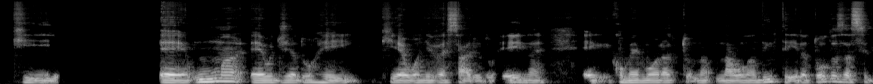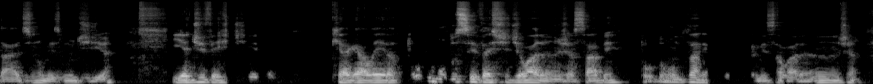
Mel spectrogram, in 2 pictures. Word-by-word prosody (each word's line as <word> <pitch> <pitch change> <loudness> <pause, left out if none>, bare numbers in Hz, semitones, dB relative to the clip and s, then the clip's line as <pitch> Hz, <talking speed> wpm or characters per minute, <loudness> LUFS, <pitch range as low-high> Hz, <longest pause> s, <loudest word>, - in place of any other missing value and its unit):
Que, 90 -4 -2 1.1
é, 90 -1 +9
uma 130 +8 +4
é 95 0 +6
o 95 - +3
Dia 95 0 0
do 95 +2 -2
Rei, 90 -3 -1 0.2
que 90 - -3
é 90 - +7
o 85 +1 +3
aniversário 90 -2 0
do 80 - -7
rei, 100 0 +1
né, 90 +1 -4 0.3
eh, 85 0 0
comemora 95 -1 +2
to 95 -4 -8
na 90 +2 -3
na 85 +1 0
Holanda 90 +3 0
inteira, 115 -9 0
todas 125 +6 -1
as 105 - +2
cidades 80 -5 -3
no 90 0 -5
mesmo 80 +1 -4
dia, 80 -1 -7 0.6
e 95 - +1
é 95 - +6
divertido, 95 -3 -4 0.7
que - - -8
a - - +5
galera 90 0 +3
todo - - -10
mundo 125 -1 -6
se 120 -1 +5
veste 100 -2 0
de 100 - 0
laranja, 80 -6 0
sabe, 85 +5 -3 0.2
todo - - -8
mundo 110 -1 -4
tá 110 -1 -1
de 95 - -4 0.4
camisa 80 0 -7
laranja, 85 +3 -5
90 Hz, 160 wpm, -23 LUFS, 85-95 Hz, 1.1 s, é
